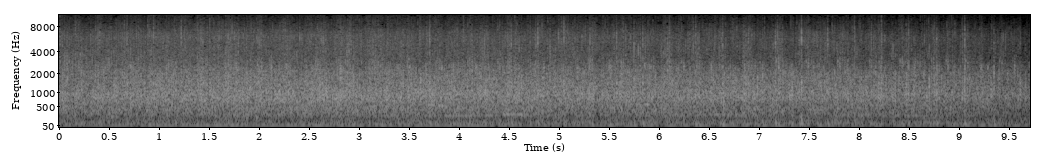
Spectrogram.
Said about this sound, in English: Clap. That's worth it.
